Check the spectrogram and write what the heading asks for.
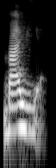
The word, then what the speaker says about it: valla: paro les ponían así Esa es la valla de doble l que se pronuncia vaya ahora el número dos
